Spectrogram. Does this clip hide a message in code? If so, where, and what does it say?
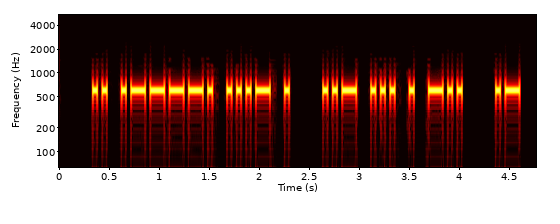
Yes: Morse code from 0.3 to 4.6 s, heard as a keyed tone, about 25 wpm, 600 Hz. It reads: I'VE USED A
